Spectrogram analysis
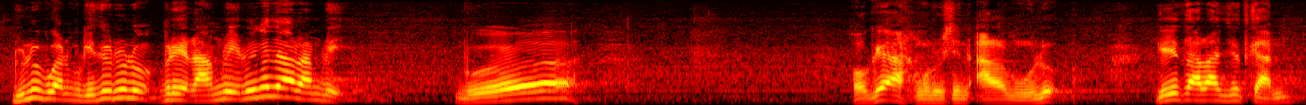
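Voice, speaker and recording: A man teaching a religious text at an Islamic boarding school, his voice sitting somewhat high. He jokes animatedly, mimics animal sounds and chants Arabic verses slowly. A long hall echo trails his words over a faint background hum. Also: animated, lo-fi sound. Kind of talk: kitab lesson with Arabic recitation. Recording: long reverb with faint ambient noise.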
